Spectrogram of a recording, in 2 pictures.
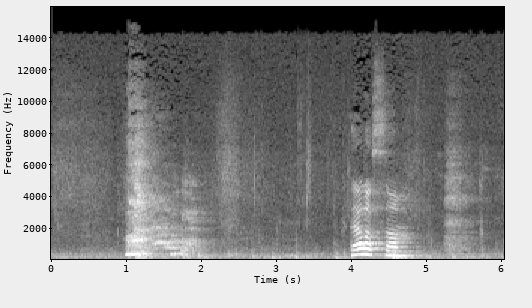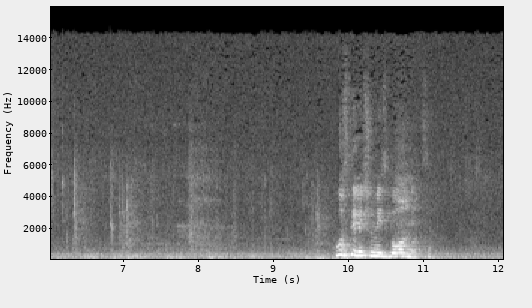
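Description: A young woman speaks in an echoing hall.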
